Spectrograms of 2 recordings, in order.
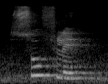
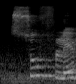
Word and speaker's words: souffler: Souffler. Souffler pra gente se escreveria S-U, su, mas pra eles é S-O-U, S-O-U. Souffler, pra poder ter um som de U.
